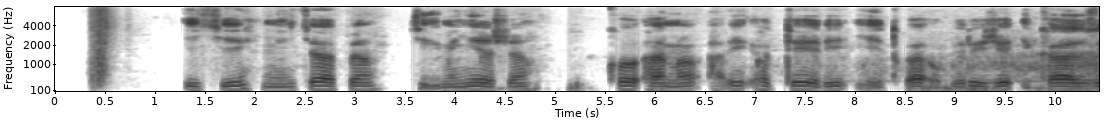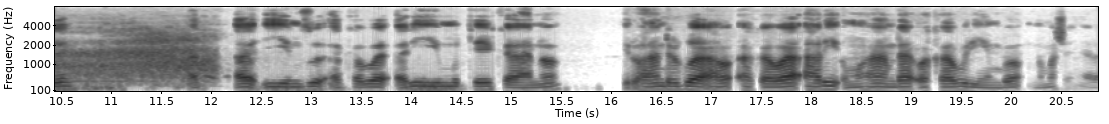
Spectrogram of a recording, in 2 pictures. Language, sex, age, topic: Kinyarwanda, male, 25-35, finance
